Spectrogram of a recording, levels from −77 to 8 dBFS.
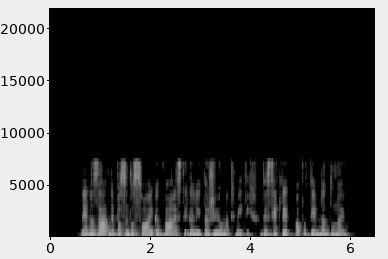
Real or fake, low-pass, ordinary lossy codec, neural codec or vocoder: real; 7.2 kHz; MP3, 48 kbps; none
